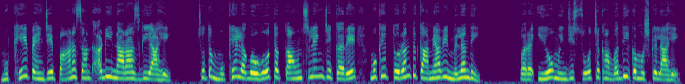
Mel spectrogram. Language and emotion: Sindhi, angry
